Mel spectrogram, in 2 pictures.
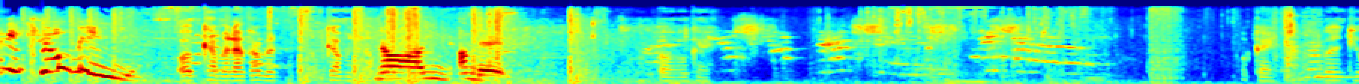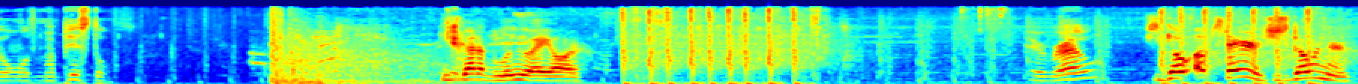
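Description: A boy talks excitedly close to a microphone.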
